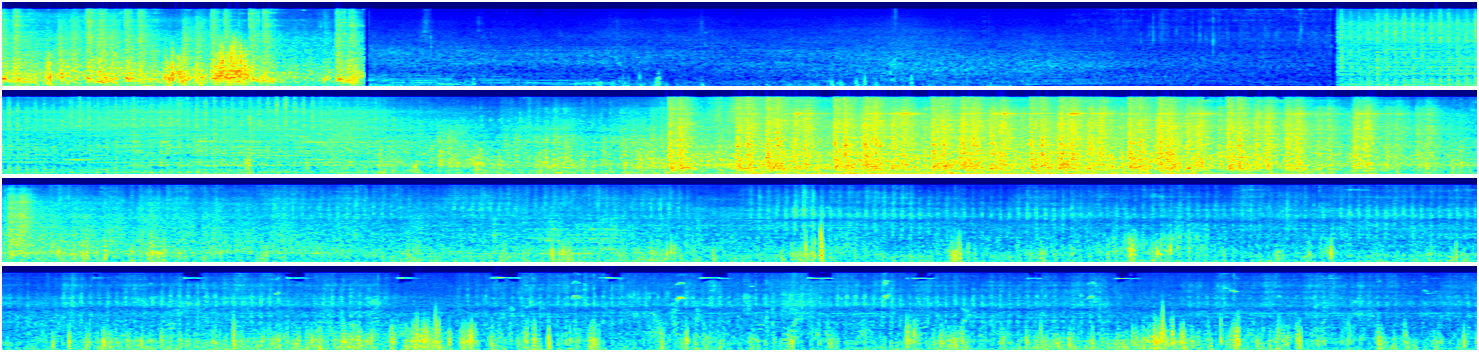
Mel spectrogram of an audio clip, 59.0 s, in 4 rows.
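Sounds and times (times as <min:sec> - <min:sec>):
train rumbling over a steel bridge: 0:00.0 - 0:06.7, 0:13.2 - 0:59.0.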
